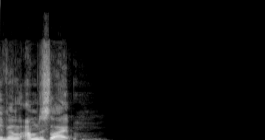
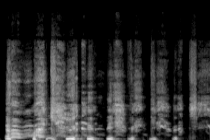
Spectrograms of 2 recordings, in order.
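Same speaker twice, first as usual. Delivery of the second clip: much higher, squeaky laughing voice; laughing squeal; 4 dB quieter than usual. Real, not acted. Mock self-scolding while laughing.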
